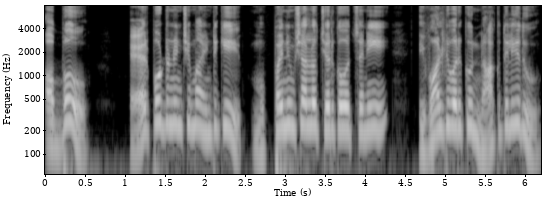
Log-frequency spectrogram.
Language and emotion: Telugu, surprised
